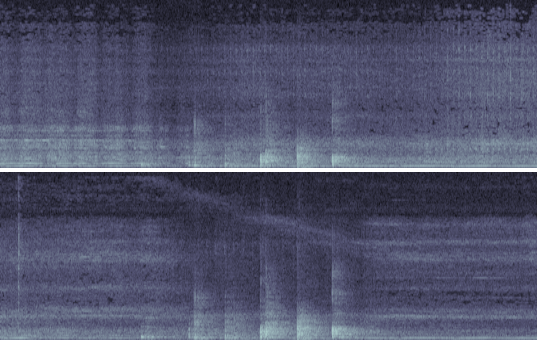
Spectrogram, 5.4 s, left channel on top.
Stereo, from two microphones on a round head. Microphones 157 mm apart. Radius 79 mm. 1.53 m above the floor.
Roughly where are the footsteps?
Left.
